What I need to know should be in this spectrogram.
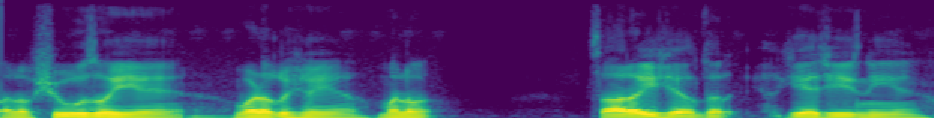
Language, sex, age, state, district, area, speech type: Dogri, male, 18-30, Jammu and Kashmir, Jammu, urban, spontaneous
